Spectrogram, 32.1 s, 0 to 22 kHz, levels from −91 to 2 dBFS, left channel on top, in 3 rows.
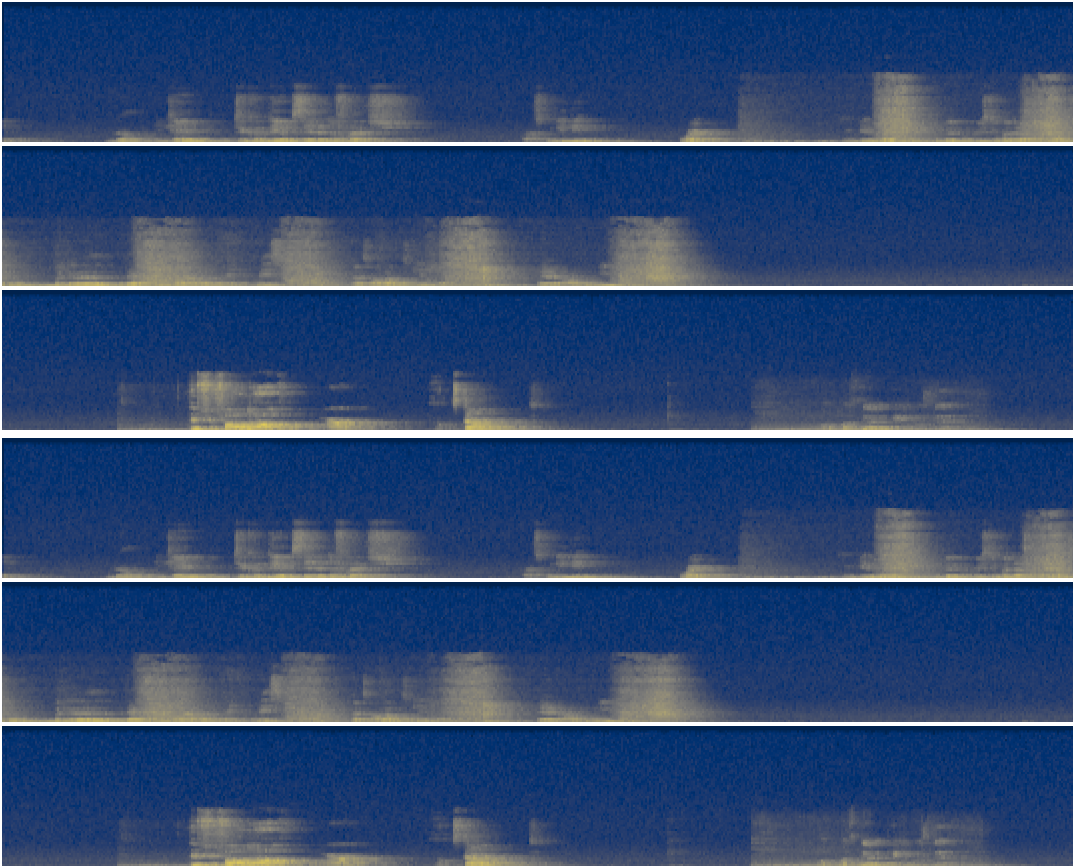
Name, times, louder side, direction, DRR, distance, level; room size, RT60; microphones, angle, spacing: voice 1, 1.0-2.0 2.3-4.0 5.2-5.9 6.8-7.0 8.4-10.9 11.2-13.7 14.2-15.2 16.1-16.8, equal, 20° right, -5 dB, 0.8 m, -29 dB
sound 1, 7.4-17.6, left 1 dB, 85° left, 1.1 m, -28 dB
voice 2, 23.3-24.2 24.6-24.9 25.8-26.3, left 1 dB, 25° left, 1 dB, 0.4 m, -20 dB
voice 3, 28.9-31.2, equal, 80° right, 0 dB, 0.5 m, -34 dB
6.3 x 2.3 x 2.4 m, 1.2 s
head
